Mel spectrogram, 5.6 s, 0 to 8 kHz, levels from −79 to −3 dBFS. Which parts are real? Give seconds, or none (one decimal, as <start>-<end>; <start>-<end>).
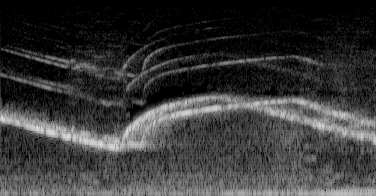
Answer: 0.0-1.0; 1.9-4.5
